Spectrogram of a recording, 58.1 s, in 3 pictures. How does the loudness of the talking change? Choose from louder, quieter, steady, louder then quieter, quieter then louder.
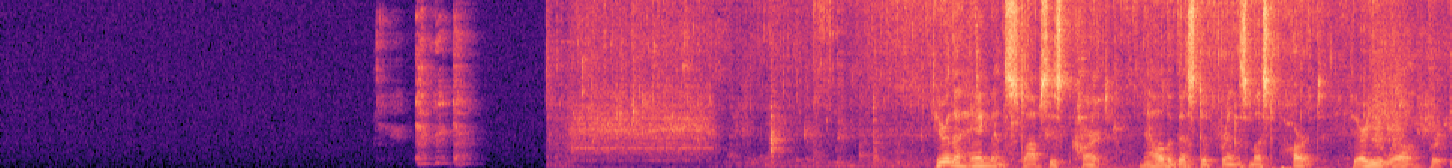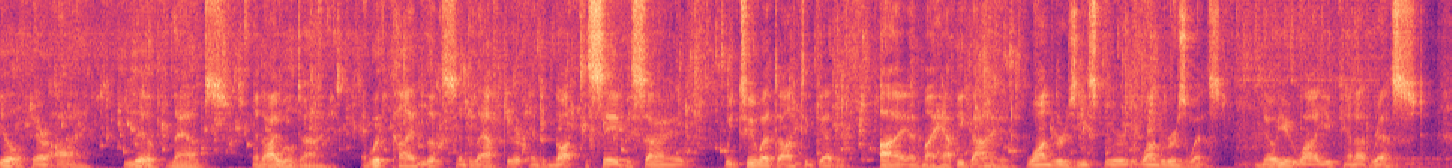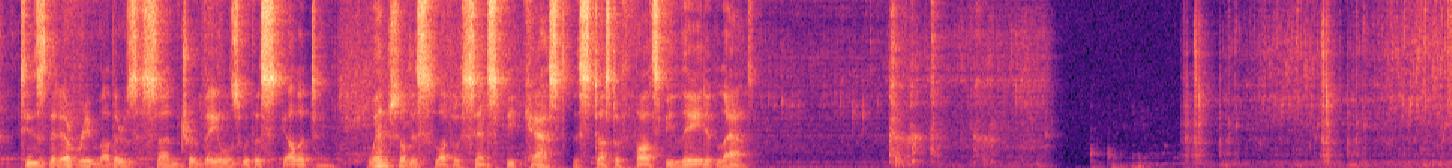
steady.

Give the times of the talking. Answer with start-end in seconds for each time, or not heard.
12.4-38.3, 39.0-48.7.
